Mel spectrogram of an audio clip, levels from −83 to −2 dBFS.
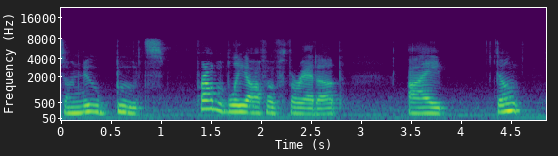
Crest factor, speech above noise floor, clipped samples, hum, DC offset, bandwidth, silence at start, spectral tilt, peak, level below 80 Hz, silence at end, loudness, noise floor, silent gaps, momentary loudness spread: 16 dB; 24 dB; under 0.1%; none; under 0.1%; 8 kHz; 0 s; -7.5 dB/octave; -6 dBFS; -50 dBFS; 0 s; -23 LUFS; -46 dBFS; none; 17 LU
